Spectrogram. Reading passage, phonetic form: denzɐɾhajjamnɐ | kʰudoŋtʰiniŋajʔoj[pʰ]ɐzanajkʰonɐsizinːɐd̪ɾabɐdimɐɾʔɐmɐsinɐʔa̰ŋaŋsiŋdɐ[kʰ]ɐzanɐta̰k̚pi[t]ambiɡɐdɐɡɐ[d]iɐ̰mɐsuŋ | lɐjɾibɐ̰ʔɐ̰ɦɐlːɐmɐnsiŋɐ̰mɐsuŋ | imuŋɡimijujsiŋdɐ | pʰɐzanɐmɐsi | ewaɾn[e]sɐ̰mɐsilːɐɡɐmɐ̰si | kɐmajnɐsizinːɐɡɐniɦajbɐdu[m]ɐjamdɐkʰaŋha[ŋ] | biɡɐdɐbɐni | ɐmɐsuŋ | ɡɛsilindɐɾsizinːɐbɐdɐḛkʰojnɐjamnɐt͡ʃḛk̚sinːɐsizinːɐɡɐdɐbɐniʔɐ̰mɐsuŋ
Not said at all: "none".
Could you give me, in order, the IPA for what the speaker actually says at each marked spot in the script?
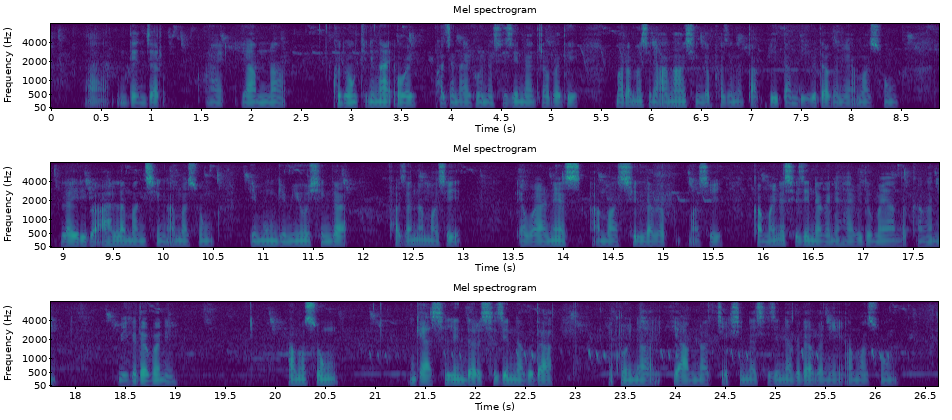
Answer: pʰ, pʰ, t, n, e, m, n

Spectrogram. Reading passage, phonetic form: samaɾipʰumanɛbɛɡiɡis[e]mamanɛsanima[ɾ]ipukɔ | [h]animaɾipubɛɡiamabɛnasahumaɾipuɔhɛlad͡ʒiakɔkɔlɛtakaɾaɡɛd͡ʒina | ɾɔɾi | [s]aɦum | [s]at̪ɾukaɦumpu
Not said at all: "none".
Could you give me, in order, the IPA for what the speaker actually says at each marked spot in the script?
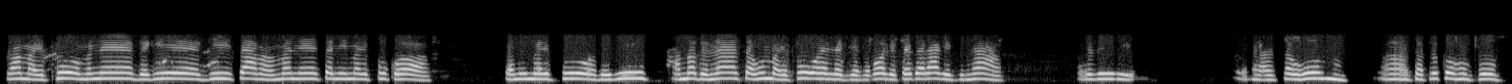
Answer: a, ɾ, s, s, s

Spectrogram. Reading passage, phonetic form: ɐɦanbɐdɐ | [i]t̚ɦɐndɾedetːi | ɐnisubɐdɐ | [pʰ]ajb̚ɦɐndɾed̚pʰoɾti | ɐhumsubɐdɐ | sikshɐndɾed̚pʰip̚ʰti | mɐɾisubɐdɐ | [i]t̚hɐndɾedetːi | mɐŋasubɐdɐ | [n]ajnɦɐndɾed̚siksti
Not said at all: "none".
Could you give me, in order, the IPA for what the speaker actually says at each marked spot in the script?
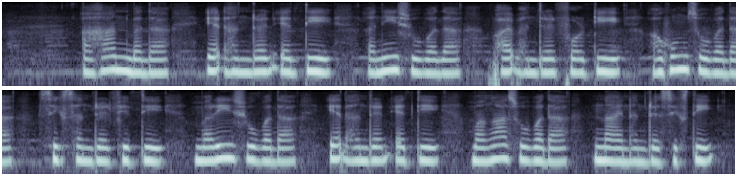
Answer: e, pʰ, e, n

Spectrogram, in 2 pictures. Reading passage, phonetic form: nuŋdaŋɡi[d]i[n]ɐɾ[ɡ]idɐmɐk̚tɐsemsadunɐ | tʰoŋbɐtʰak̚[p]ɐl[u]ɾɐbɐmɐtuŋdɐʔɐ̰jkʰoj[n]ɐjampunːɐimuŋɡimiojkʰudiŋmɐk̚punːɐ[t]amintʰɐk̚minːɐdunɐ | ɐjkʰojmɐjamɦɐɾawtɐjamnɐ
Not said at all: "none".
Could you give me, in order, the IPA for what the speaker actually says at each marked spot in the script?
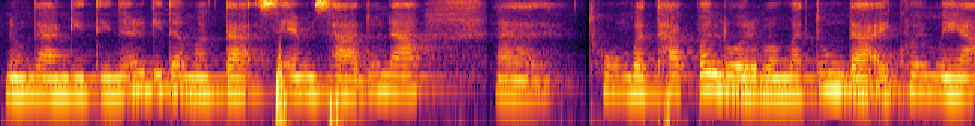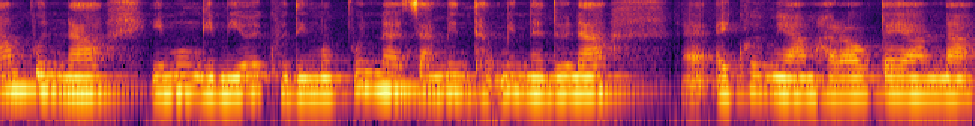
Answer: d, n, ɡ, p, o, m, t͡ʃ

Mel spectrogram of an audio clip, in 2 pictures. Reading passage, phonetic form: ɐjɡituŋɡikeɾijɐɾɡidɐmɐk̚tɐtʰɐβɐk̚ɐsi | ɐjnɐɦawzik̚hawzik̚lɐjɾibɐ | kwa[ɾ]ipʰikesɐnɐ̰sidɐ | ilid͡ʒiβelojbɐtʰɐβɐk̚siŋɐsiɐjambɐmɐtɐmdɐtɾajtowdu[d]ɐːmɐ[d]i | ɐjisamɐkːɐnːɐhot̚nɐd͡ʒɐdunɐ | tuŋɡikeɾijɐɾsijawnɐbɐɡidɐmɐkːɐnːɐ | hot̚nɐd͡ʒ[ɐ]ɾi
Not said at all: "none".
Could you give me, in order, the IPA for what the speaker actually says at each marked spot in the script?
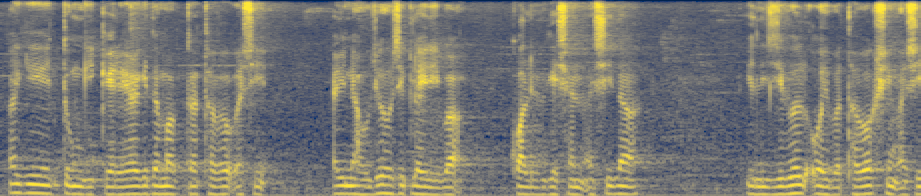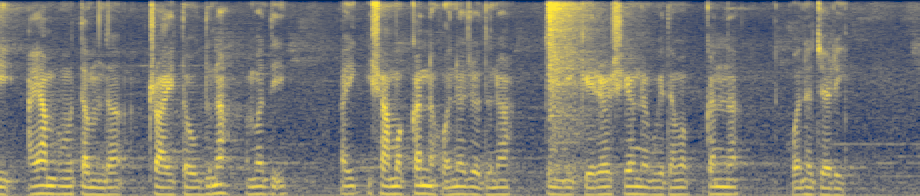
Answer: l, n, d, ɐ

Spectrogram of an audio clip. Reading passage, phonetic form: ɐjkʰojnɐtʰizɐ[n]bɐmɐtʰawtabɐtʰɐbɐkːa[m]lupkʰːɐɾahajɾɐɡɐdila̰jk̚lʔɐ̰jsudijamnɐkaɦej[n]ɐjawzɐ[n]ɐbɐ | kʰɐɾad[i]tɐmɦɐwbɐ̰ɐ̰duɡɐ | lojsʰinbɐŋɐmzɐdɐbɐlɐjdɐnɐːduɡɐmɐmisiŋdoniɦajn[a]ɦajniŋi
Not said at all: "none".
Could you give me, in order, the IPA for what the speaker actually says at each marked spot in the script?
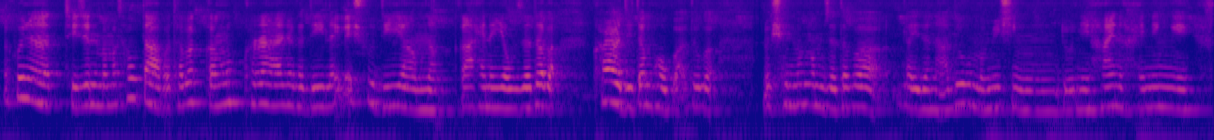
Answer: n, ŋ, n, d, i, ɐ

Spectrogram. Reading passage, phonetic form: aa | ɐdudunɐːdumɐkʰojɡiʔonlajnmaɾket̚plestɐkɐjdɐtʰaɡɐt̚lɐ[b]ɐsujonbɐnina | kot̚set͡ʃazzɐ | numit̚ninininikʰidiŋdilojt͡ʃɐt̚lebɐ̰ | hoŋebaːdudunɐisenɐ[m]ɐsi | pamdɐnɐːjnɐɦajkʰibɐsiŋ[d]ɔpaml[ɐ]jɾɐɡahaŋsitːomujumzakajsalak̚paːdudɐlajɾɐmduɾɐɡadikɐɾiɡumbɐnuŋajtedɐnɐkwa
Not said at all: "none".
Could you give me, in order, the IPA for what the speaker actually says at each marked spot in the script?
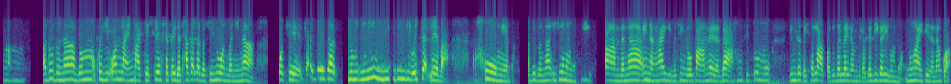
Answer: ɡ, ŋ, d, a

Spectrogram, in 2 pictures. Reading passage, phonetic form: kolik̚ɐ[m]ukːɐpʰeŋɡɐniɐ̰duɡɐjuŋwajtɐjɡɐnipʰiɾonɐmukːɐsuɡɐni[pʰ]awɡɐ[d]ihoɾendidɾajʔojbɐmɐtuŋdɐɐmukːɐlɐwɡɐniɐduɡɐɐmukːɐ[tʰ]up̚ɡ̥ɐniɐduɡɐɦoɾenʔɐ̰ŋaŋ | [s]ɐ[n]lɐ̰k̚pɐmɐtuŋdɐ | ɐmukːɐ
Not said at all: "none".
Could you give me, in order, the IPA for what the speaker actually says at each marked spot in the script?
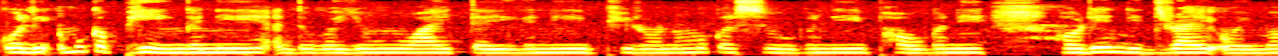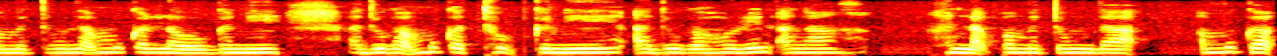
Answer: m, pʰ, n, tʰ, h, n

